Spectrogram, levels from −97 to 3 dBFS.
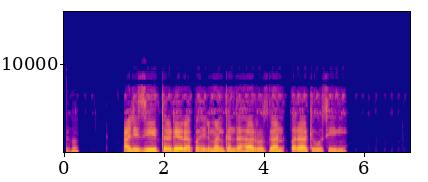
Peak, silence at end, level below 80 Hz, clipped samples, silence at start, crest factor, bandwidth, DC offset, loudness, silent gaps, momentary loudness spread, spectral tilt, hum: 0 dBFS; 1.3 s; -56 dBFS; under 0.1%; 0.05 s; 16 dB; 7.8 kHz; under 0.1%; -15 LUFS; 0.31-0.52 s, 0.63-0.83 s, 0.90-1.15 s; 14 LU; -7.5 dB/octave; none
